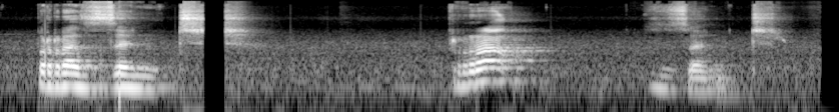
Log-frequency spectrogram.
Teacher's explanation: Because where you are stressing, suppose your first word present, present. So SENT you are pronouncing lightly, but PRE you are stressing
